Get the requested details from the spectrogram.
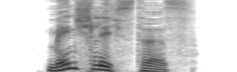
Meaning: strong/mixed nominative/accusative neuter singular superlative degree of menschlich
- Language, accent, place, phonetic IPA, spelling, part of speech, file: German, Germany, Berlin, [ˈmɛnʃlɪçstəs], menschlichstes, adjective, De-menschlichstes.ogg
